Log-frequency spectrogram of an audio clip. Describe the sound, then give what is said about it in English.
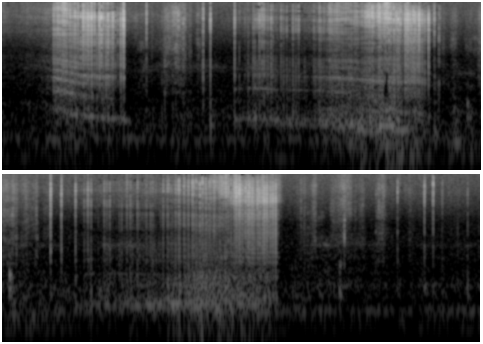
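Tape being peeled and ripped: a few long, quiet, scratchy tearing strokes separated by short pauses, with no voices. “I rip the tape now, doth I do.”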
